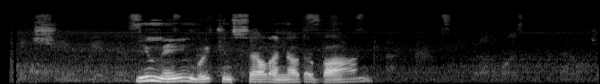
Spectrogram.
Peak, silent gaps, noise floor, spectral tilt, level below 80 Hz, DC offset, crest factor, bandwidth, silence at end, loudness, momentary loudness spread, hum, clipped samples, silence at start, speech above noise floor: -2 dBFS; none; -52 dBFS; -7 dB/octave; -66 dBFS; under 0.1%; 20 dB; 11.5 kHz; 2.3 s; -18 LUFS; 19 LU; none; under 0.1%; 0.3 s; 35 dB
